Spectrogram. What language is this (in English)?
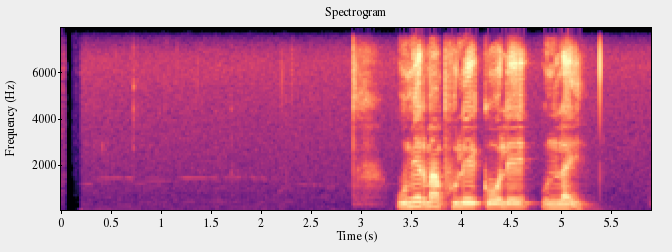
Nepali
